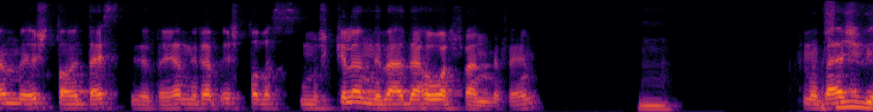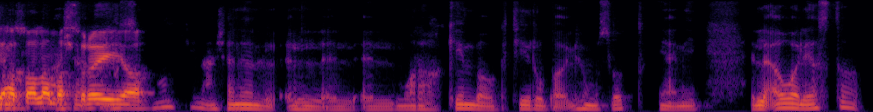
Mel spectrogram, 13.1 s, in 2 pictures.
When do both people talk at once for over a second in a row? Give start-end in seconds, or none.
6.2-7.7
